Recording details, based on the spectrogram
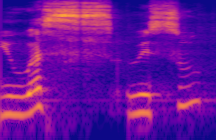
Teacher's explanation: سین جہاں جہاں آئے ساؤنڈ آف وسل ایڈ کرنی ہے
